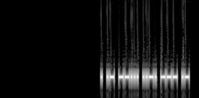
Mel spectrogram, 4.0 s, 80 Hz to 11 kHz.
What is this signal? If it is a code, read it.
Morse code, heard as a keyed tone, about 40 wpm, 700 Hz. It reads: EA7FOA
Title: DXCC-100 Call Signs - 6 Characters - 40wpm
